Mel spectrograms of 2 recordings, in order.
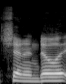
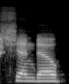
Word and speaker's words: Shenandoah: Um, if you're from Pennsylvania, you know it's not Shenandoah, it's Shendo.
